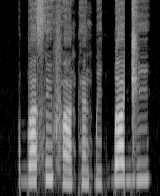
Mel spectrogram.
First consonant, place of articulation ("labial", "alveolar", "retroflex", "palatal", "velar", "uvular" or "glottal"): labial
